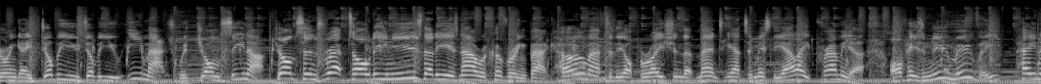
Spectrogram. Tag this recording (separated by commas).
Music, Speech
